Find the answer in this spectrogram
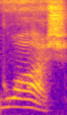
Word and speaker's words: gouache: a break nah oh it rhymes with squash oh see i said gouache gosh now i know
